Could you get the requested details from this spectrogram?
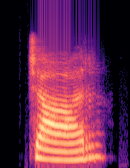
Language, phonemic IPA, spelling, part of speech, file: Marathi, /t͡ɕaɾ/, चार, numeral, LL-Q1571 (mar)-चार.wav
- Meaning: four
